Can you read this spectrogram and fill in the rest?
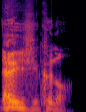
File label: warrior conversation emotion angry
